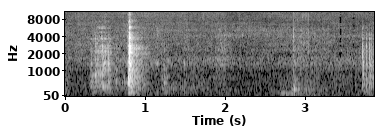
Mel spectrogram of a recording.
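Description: Garlic shrimp cook in a pan of butter and olive oil, giving a soft, steady sizzle up close, with a few sharp clinks and scrapes of a utensil stirring the pan.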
